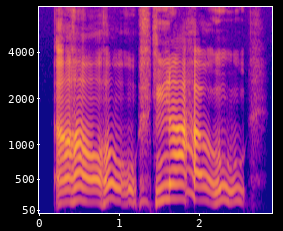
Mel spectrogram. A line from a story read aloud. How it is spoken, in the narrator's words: the senior wrangler moaned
